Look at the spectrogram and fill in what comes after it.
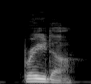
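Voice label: "breeder", Australian English; pronunciations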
